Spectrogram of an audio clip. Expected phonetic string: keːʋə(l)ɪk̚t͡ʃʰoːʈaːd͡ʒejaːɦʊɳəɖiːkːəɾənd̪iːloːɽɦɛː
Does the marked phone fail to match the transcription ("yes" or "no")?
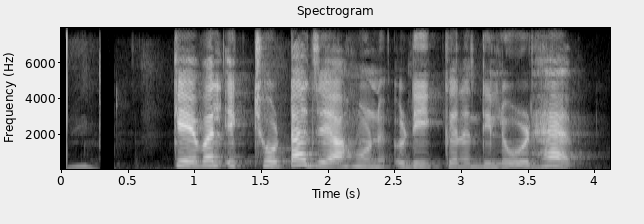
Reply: no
